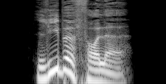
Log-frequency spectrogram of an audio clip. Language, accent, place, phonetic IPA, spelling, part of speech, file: German, Germany, Berlin, [ˈliːbəˌfɔlə], liebevolle, adjective, De-liebevolle.ogg
- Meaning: inflection of liebevoll: 1. strong/mixed nominative/accusative feminine singular 2. strong nominative/accusative plural 3. weak nominative all-gender singular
